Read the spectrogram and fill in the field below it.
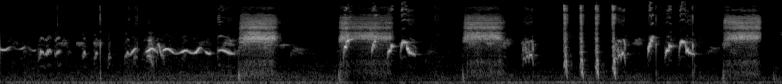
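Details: Red-whiskered bulbul delivering wavy, rolling whistled phrases, broken by several loud bursts of harsh hissing noise and a run of sharp clicks.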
